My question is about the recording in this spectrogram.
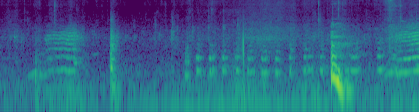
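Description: Domestic hens clucking in a poultry shed: a short call, then a quick run of low clucks, ending in a louder squawk that drops sharply in pitch near the end.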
